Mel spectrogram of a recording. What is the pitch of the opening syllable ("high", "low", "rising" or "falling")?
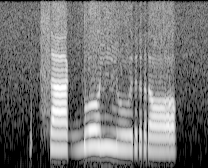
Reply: low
